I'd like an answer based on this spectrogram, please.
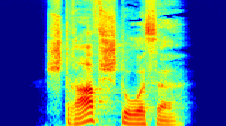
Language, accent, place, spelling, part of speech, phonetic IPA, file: German, Germany, Berlin, Strafstoße, noun, [ˈʃtʁaːfˌʃtoːsə], De-Strafstoße.ogg
- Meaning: dative of Strafstoß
